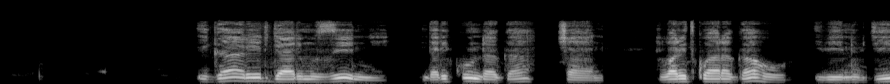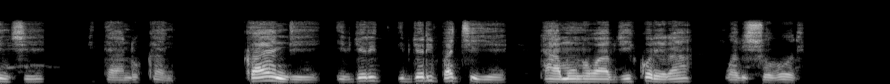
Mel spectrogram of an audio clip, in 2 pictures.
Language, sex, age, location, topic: Kinyarwanda, male, 50+, Musanze, government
